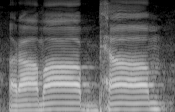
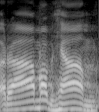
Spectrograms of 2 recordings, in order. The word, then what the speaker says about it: रामाभ्याम: तो रामाभ्याम, रामभ्याम यह गलत है, रामभ्याम। यह आ का हमें पूरा उच्चारण नहीं करना, आ क्या है ही नहीं यहाँ पर, तो हमें रामाभ्याम कहना है। और रामभ्याम भी कह रहे हैं तो ये भी गलत है।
